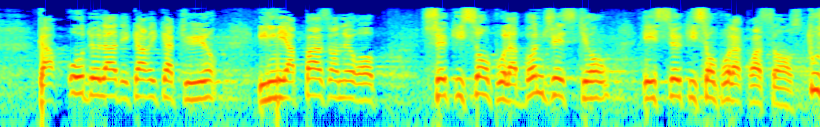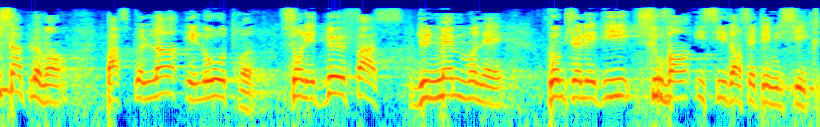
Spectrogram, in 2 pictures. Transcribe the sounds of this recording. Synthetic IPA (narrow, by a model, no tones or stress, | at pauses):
kaʁod̪əlad̪ekaʁikat̪yːʁilniapazɑ̃nøʁɔp̚ | søkʲisɔ̃puʁlabɔnʒɛst̪jɔ̃esøkʲisɔ̃puʁlakχwasɑ̃st̪usɛ̃pləmɑ̃ | paʁsə̥kəlɛ̃elot̪χəsɔ̃led̪øfasd̪ynmɛmːɔnɛ | kɔmʒəled̪isuvɑ̃ʔisid̪ɑ̃sɛt̪emisikl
